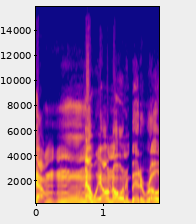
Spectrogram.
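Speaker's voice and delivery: high, quick, loud voice of the neighbors; porch folks voiced. Neighbors on the porch deny knowing Betty, high and fast. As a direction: play the wary neighbor denying it.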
